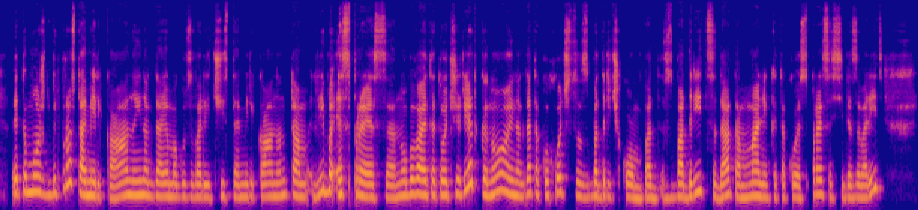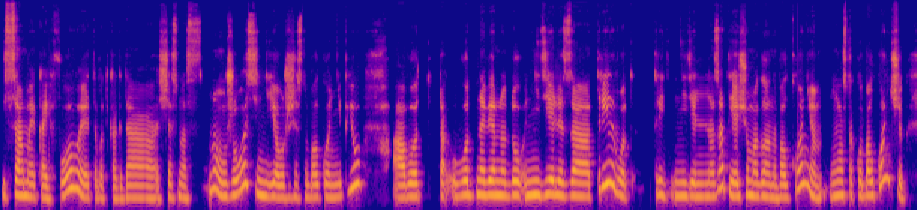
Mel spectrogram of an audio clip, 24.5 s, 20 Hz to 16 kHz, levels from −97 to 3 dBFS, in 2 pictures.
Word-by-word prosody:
Это 230 Hz, +2 st, 0 dB
может 250 Hz, -3 st, 0 dB
быть 220 Hz, 0 st, -6 dB
просто 375 Hz, 0 st, 0 dB
американо, 195 Hz, 0 st, +1 dB
иногда 205 Hz, -2 st, -1 dB
я 190 Hz, 0 st, 0 dB
могу 185 Hz, 0 st, -5 dB
заварить 180 Hz, -1 st, -4 dB
чисто 190 Hz, -1 st, -5 dB
американо, 185 Hz, +1 st, -3 dB
ну, 210 Hz, -, -4 dB
там, 200 Hz, -3 st, -1 dB
либо 245 Hz, +9 st, 0 dB
эспрессо, 185 Hz, -6 st, 0 dB
но 200 Hz, +3 st, -2 dB
бывает 220 Hz, -1 st, +3 dB
это 210 Hz, 0 st, -1 dB
очень 210 Hz, +2 st, 0 dB
редко, 270 Hz, -, +1 dB
но 250 Hz, +5 st, 0 dB
иногда 210 Hz, +1 st, 0 dB
такое 210 Hz, -2 st, -4 dB
хочется 235 Hz, -1 st, -2 dB
с 175 Hz, -1 st, -7 dB
бодрячком, 185 Hz, -3 st, -2 dB
бод 175 Hz, +1 st, -1 dB
взбодриться, 190 Hz, -, -2 dB
да, 190 Hz, +6 st, +2 dB
там, 185 Hz, -5 st, -3 dB
маленькое 185 Hz, -3 st, 0 dB
такое 175 Hz, +1 st, -4 dB
эспрессо 215 Hz, +3 st, -3 dB
себе 175 Hz, +1 st, -5 dB
заварить. 180 Hz, -, -2 dB, 0.5 s
И -, -, -6 dB
самое 200 Hz, 0 st, +3 dB
кайфовое- 185 Hz, -, +1 dB
это 175 Hz, -, -9 dB
вот 170 Hz, -1 st, -7 dB
когда 170 Hz, +1 st, -2 dB
щас 175 Hz, +2 st, -3 dB
у -, -, -1 dB
нас, 170 Hz, -, -6 dB
ну, 295 Hz, +3 st, +1 dB
уже 195 Hz, +2 st, +4 dB
осень, 235 Hz, -, +2 dB
и -, -, -3 dB
я 185 Hz, -2 st, +3 dB
уже 175 Hz, -1 st, -1 dB
щас 180 Hz, -2 st, -5 dB
на 185 Hz, -, -6 dB
балконе 180 Hz, 0 st, -2 dB
не 185 Hz, -, -3 dB
пью, 340 Hz, -, +1 dB, 0.4 s
а 175 Hz, -, +3 dB
вот 190 Hz, +1 st, +2 dB, 0.2 s
та 190 Hz, -, -2 dB
вот, 200 Hz, +1 st, 0 dB
наверно, 210 Hz, -1 st, +5 dB
до 205 Hz, 0 st, +3 dB
недели 210 Hz, +1 st, +4 dB
за 195 Hz, -1 st, +2 dB
3 365 Hz, +6 st, +6 dB
вот, 195 Hz, -, -1 dB, 0.3 s
3 215 Hz, -2 st, -1 dB
недели 195 Hz, -2 st, -1 dB
назад 190 Hz, -, 0 dB
я 205 Hz, -, +3 dB
ещё 195 Hz, +3 st, +2 dB
могла 195 Hz, -1 st, +1 dB
на 175 Hz, -, -2 dB
балконе. 180 Hz, -, 0 dB
У 190 Hz, +1 st, -4 dB
нас 205 Hz, 0 st, 0 dB
такой 200 Hz, -1 st, -3 dB
балкончик, 380 Hz, -, +1 dB
195 Hz, 190 wpm, -24 LUFS, 180-215 Hz, 0.5 s, 3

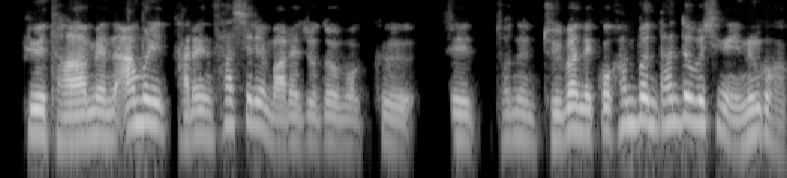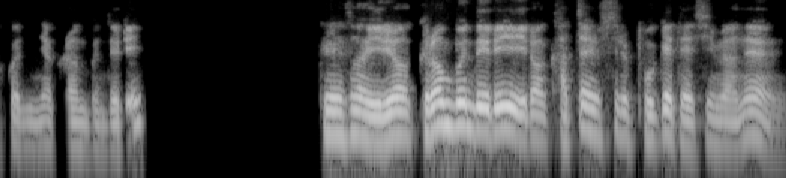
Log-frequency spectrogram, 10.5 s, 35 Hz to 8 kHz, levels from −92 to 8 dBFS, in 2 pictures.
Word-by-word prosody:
그다음에는 130 Hz, -2 st, +2 dB
아무리 180 Hz, -1 st, +3 dB
다른 130 Hz, +3 st, -3 dB
사실을 185 Hz, +5 st, -3 dB
말해줘도 115 Hz, +1 st, -4 dB
뭐 105 Hz, -2 st, -10 dB
그 110 Hz, -4 st, -8 dB, 0.2 s
제 125 Hz, -2 st, -3 dB
저는 125 Hz, -3 st, -10 dB
주변에 145 Hz, +3 st, +1 dB
꼭 155 Hz, +3 st, -3 dB
1 185 Hz, +1 st, -2 dB
분, 205 Hz, -3 st, +4 dB
1-2 200 Hz, +3 st, +2 dB
분씩은 185 Hz, -5 st, -1 dB
있는 130 Hz, +8 st, -1 dB
것 140 Hz, -, -3 dB
같거든요, 100 Hz, -1 st, -9 dB
그런 100 Hz, -1 st, -8 dB
분들이. 95 Hz, 0 st, -5 dB, 1.2 s
그래서 135 Hz, -1 st, +2 dB
이런 125 Hz, +3 st, +5 dB
그런 170 Hz, +5 st, +5 dB
분들이 155 Hz, -3 st, +6 dB
이런 125 Hz, -1 st, +1 dB
가짜 160 Hz, -, -3 dB
뉴스를 135 Hz, -3 st, -4 dB
보게 125 Hz, +6 st, -1 dB
되시면은 100 Hz, -, -3 dB
130 Hz, 370 characters per minute, -20 LUFS, 115-155 Hz, 1.2 s, 분들이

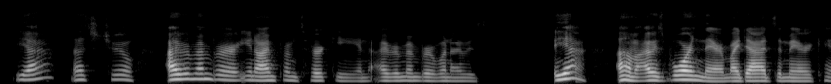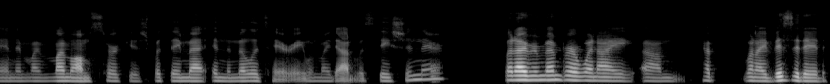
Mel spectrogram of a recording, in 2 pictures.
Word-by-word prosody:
Yeah, 225 Hz, +5 st, -3 dB, 0.3 s
that's 215 Hz, 0 st, -9 dB
true. 220 Hz, -4 st, -10 dB, 0.3 s
I 220 Hz, +3 st, +7 dB
remember, 240 Hz, -5 st, -1 dB
you 200 Hz, 0 st, -9 dB
know, 185 Hz, -, 0 dB
I'm 185 Hz, +1 st, +2 dB
from 185 Hz, -2 st, -10 dB
Turkey 180 Hz, -3 st, -9 dB
and 155 Hz, +1 st, -15 dB
I 175 Hz, -, -6 dB
remember 175 Hz, -1 st, -6 dB
when 165 Hz, 0 st, -8 dB
I 160 Hz, 0 st, -10 dB
was 155 Hz, -1 st, -15 dB, 0.7 s
Yeah, 250 Hz, +2 st, +5 dB, 0.3 s
um, 200 Hz, -2 st, +5 dB
I 175 Hz, +2 st, +3 dB
was 180 Hz, -2 st, 0 dB
born 210 Hz, -1 st, +6 dB
there, 145 Hz, -2 st, -1 dB
my 160 Hz, +1 st, 0 dB
dad's 165 Hz, 0 st, +2 dB
American 155 Hz, 0 st, -7 dB
and 155 Hz, 0 st, -13 dB
my 160 Hz, 0 st, -11 dB
my 160 Hz, +1 st, -3 dB
mom's 75 Hz, -, -2 dB
Turkish, 160 Hz, -3 st, -13 dB
but 165 Hz, -1 st, -12 dB
they 160 Hz, -1 st, -6 dB
met 155 Hz, -1 st, -2 dB
in 165 Hz, -2 st, -7 dB
the 150 Hz, -, -9 dB
military 160 Hz, 0 st, -7 dB
when 160 Hz, -, -14 dB
my 155 Hz, -1 st, -13 dB
dad -, -, -5 dB
was 85 Hz, 0 st, -15 dB
stationed 165 Hz, +7 st, -8 dB
there, 250 Hz, +3 st, -7 dB, 0.6 s
but 205 Hz, 0 st, +2 dB
I 205 Hz, 0 st, +13 dB
remember 205 Hz, -1 st, +4 dB
when 185 Hz, -1 st, 0 dB
I, 165 Hz, -3 st, -3 dB
um, 155 Hz, -1 st, -9 dB, 0.2 s
ha 180 Hz, -, -6 dB, 0.3 s
when 175 Hz, -1 st, -4 dB
I 160 Hz, -1 st, 0 dB
visited. 175 Hz, -1 st, +2 dB
170 Hz, 190 wpm, -25 LUFS, 160-200 Hz, 0.7 s, I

